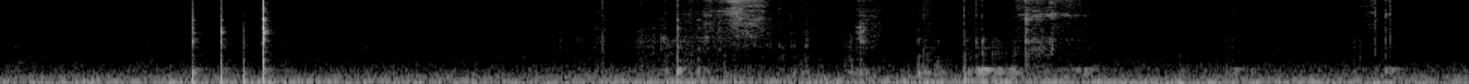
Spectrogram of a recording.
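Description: Fingernails tap the side of a tall, hollow cylindrical cardboard Pringles can made of composite paperboard as it is turned from horizontal to upright. Four quick, sharp, dry taps come close together near the start, then softer bright scratchy brushes and rustles follow over a low, quiet background hum.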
